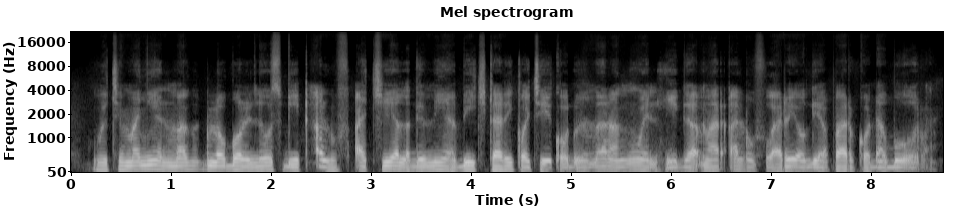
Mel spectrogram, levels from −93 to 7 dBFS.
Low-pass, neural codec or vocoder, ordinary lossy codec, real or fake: none; codec, 44.1 kHz, 2.6 kbps, DAC; none; fake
